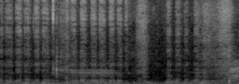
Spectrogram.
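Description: Pencil strokes going over a drawn outline on paper, a soft steady scratching with short repeated strokes, close and fairly quiet, with no talking.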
